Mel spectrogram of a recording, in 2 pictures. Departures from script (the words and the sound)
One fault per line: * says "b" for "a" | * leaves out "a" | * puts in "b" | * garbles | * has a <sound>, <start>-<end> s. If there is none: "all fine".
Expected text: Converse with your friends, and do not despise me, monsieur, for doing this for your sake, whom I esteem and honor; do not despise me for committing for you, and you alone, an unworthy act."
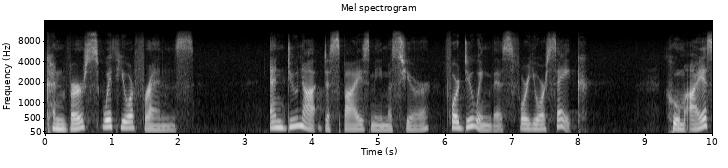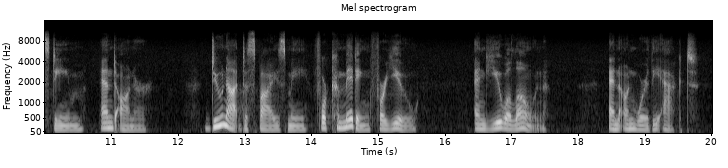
all fine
